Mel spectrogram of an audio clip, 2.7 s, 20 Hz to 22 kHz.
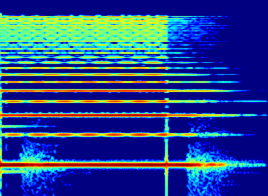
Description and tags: K5005 multisample 01 Sawscape E4
This sample is part of the "K5005 multisample 01 Sawscape" sample pack.
It is a multisample to import into your favorite sampler. It is a patch
based on saw waves with some reverb
on it and can be used as short pad sound unless you loop it of course.
In the sample pack there are 16 samples evenly spread across 5 octaves
(C1 till C6). The note in the sample name (C, E or G#) does indicate
the pitch of the sound. The sound was created with the K5005 ensemble
from the user library of Reaktor. After that normalizing and fades were applied within Cubase SX.
pad, multisample, saw, reaktor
